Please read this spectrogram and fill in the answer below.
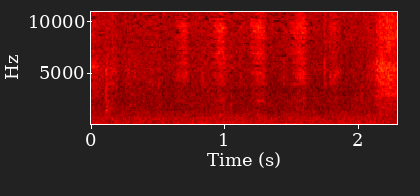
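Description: Graphite pencil scratching on drawing paper in a run of short, quick strokes, sketching fur lines.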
